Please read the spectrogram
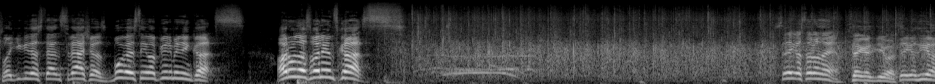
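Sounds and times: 
speech: 0.0 - 4.1, 7.8 - 9.3
studio audience applause welcoming a former parliament speaker onto a show: 4.0 - 9.3.

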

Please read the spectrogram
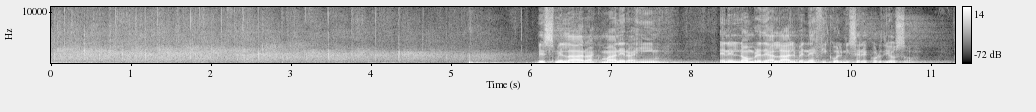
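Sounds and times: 
audience applauding: 0.0 - 5.6
speech: 6.1 - 7.8, 8.4 - 11.3.

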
